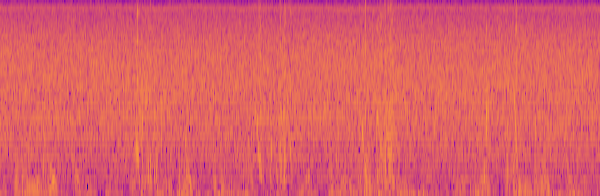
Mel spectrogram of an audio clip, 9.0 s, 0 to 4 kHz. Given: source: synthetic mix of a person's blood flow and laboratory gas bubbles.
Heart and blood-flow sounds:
Doppler ultrasound of blood flow; precordium
1.99-2.48 s: bubbles
3.83-3.98 s: bubbles
4.02-4.39 s: bubbles
5.33-5.54 s: bubbles
5.61-6.02 s: bubbles
7.16-7.37 s: bubbles
7.54-7.67 s: bubbles
7.69-7.82 s: bubbles
From the record:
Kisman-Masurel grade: 223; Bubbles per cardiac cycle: several, 3 to 8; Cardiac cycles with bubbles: 10 to 50%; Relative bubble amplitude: loud (0.450 to 0.775); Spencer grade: 2 (many but less than half of the cardiac periods contain bubble signals, singularly or in groups); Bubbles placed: anywhere in the cardiac cycle

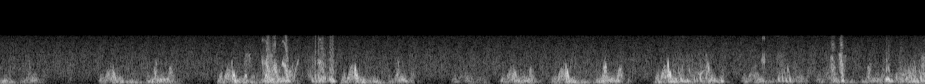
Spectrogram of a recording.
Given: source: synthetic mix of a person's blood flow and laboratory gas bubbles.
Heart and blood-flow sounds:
Doppler ultrasound of blood flow; precordium
2.41-2.56 s: bubbles
2.59-3.01 s: bubbles
3.08-3.38 s: bubbles
6.72-7.12 s: bubbles
7.20-7.25 s: bubbles
7.61-7.66 s: bubbles
7.76-7.98 s: bubbles
8.29-8.47 s: bubbles
8.83-9.26 s: bubbles
From the record:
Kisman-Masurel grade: 332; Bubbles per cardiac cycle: rolling drumbeat, 9 or more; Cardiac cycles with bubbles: 50 to 99%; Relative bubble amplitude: moderate (0.250 to 0.450); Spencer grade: 3 (all of the cardiac periods contain showers or single bubble signals, but not dominating or overriding the cardiac motion signals); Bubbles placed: only in the low amplitude regions of the cardiac cycle

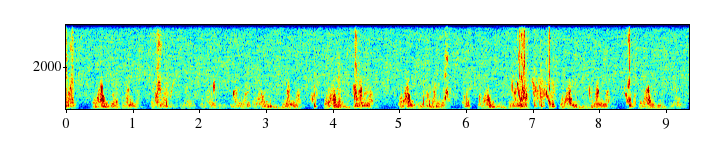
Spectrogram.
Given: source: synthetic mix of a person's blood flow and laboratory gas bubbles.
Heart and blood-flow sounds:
Doppler ultrasound of blood flow; precordium
0.00-0.15 s: bubbles
0.68-0.81 s: bubbles
1.29-1.63 s: bubbles
2.19-2.26 s: bubbles
2.49-2.62 s: bubbles
2.69-2.81 s: bubbles
3.04-3.12 s: bubbles
3.66-3.78 s: bubbles
3.92-4.00 s: bubbles
4.06-4.19 s: bubbles
4.30-4.57 s: bubbles
5.32-5.79 s: bubbles
5.94-6.10 s: bubbles
6.20-6.24 s: bubbles
6.67-6.74 s: bubbles
6.76-7.38 s: bubbles
7.62-7.70 s: bubbles
7.83-7.94 s: bubbles
8.37-8.58 s: bubbles
From the record:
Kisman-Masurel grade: 232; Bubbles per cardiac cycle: several, 3 to 8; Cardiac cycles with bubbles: 50 to 99%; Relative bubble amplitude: moderate (0.250 to 0.450); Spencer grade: 3 (all of the cardiac periods contain showers or single bubble signals, but not dominating or overriding the cardiac motion signals); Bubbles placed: only in the low amplitude regions of the cardiac cycle

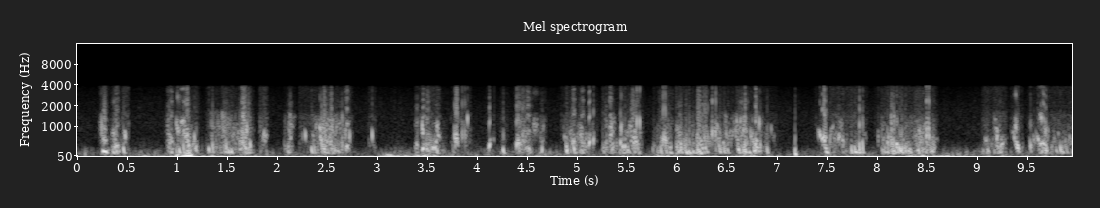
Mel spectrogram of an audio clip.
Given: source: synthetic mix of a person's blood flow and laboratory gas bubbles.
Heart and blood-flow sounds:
Doppler ultrasound of blood flow; subclavian vein
0.21-0.53 s: bubbles
0.88-1.23 s: bubbles
1.28-1.77 s: bubbles
1.81-1.92 s: bubbles
2.06-2.76 s: bubbles
2.91-2.98 s: bubbles
3.36-3.69 s: bubbles
3.73-3.94 s: bubbles
4.09-4.18 s: bubbles
4.22-4.31 s: bubbles
4.36-4.69 s: bubbles
4.83-5.20 s: bubbles
5.24-5.66 s: bubbles
5.74-7.01 s: bubbles
7.37-7.90 s: bubbles
7.97-8.62 s: bubbles
9.04-9.46 s: bubbles
9.50-9.96 s: bubbles
From the record:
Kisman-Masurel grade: 444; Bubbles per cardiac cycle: continuous sound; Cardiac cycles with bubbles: 100%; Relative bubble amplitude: maximal (0.775 to 0.999); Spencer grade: 4 (maximum detectable bubble signal sounding continuously throughout systole and diastole of every cardiac period, and overriding the amplitude of the normal cardiac signals); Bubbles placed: anywhere in the cardiac cycle

